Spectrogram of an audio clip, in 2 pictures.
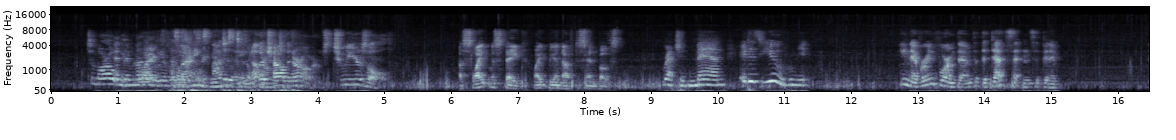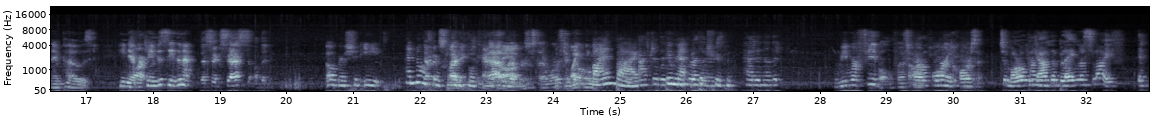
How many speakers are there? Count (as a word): eight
